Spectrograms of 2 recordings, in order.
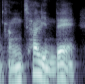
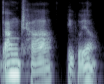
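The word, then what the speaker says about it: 刚察: 이게 이제 우리 한국 발음 읽으면 강찰인데 중국 발음 읽으면 깡차이고요.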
